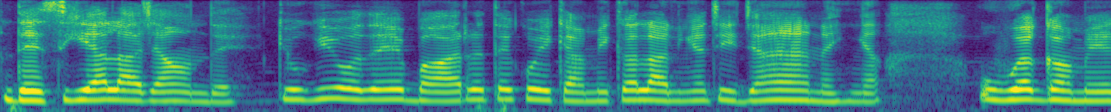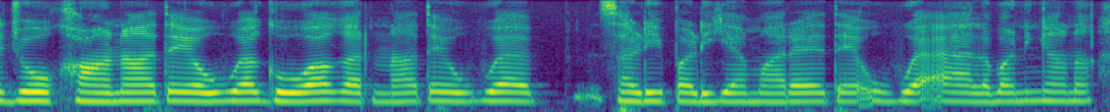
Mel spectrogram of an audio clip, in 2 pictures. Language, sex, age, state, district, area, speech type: Dogri, female, 30-45, Jammu and Kashmir, Samba, rural, spontaneous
